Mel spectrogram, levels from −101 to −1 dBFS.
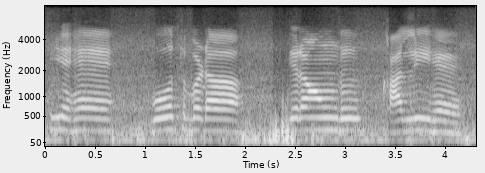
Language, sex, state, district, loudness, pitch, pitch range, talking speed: Hindi, female, Haryana, Jhajjar, -14 LUFS, 230 Hz, 220-235 Hz, 85 wpm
